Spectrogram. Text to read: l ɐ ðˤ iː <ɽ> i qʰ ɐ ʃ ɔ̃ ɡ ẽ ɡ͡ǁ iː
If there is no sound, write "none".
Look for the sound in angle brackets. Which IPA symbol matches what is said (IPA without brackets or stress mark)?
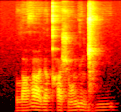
l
